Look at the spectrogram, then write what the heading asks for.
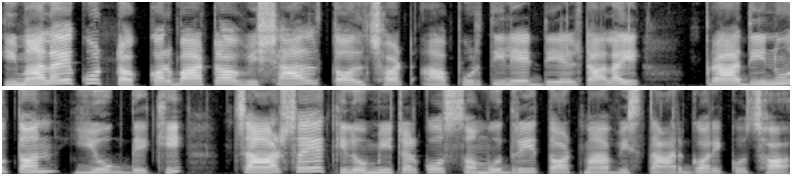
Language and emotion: Nepali, neutral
